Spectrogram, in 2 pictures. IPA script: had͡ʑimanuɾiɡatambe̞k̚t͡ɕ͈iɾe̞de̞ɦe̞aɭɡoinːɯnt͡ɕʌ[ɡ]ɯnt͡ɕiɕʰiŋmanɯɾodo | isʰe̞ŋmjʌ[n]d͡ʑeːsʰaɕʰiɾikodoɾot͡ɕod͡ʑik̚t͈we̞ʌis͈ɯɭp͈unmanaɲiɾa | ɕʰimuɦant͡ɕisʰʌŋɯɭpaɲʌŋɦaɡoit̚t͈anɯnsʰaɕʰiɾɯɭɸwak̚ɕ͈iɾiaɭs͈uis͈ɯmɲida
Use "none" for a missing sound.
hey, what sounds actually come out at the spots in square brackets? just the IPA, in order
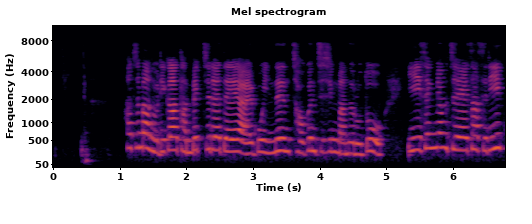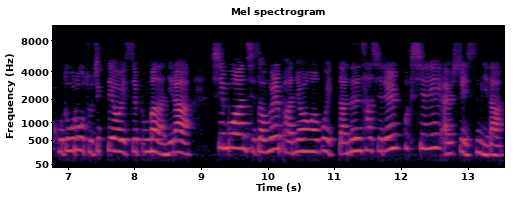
ɡ, ŋ

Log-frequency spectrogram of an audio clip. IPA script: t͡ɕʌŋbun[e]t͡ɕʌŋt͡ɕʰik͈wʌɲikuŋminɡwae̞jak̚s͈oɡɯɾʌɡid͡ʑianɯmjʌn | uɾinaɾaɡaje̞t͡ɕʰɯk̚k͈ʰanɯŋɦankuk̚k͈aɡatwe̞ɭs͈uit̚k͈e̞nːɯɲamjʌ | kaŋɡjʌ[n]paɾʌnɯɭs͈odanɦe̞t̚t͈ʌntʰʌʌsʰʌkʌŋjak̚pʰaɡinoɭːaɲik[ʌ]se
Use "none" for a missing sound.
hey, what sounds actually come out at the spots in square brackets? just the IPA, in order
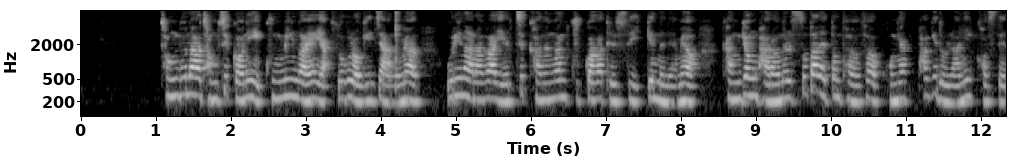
a, ŋ, ʌ

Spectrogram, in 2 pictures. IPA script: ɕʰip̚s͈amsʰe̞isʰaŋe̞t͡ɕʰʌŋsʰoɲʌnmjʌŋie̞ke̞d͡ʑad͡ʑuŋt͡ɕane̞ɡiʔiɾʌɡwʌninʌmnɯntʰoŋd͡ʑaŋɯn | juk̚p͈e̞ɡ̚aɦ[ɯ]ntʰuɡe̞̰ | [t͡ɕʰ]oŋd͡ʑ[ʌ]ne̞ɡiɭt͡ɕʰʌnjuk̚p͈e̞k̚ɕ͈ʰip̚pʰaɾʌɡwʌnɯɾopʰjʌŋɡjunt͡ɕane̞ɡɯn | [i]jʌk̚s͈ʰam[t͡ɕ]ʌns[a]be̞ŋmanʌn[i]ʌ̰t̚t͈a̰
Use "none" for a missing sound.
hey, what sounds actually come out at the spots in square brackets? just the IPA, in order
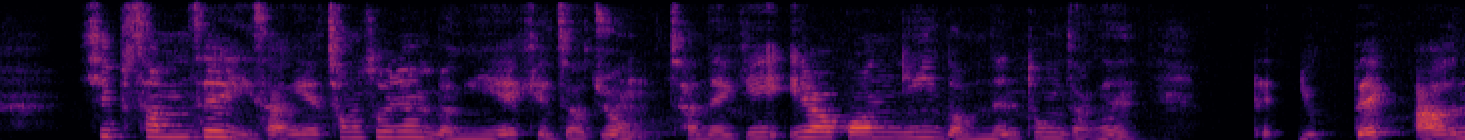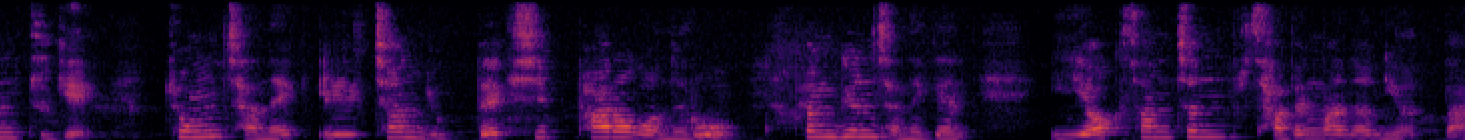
ɯ, t͡ɕʰ, a, i, t͡ɕʰ, a, i

